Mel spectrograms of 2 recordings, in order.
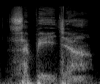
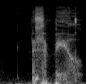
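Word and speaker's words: Sevilla: okay Mumbai orto okay Seva or Granada Seville or Granada that's I think that's how um English speaking people pronounce it which is wrong f yeah it's a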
